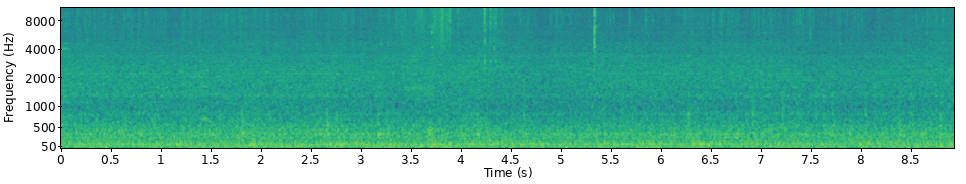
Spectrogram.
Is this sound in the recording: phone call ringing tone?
no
